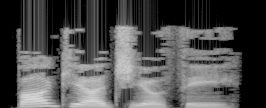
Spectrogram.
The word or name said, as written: Bhagyajyothi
